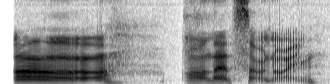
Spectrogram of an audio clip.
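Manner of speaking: normal talking voice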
